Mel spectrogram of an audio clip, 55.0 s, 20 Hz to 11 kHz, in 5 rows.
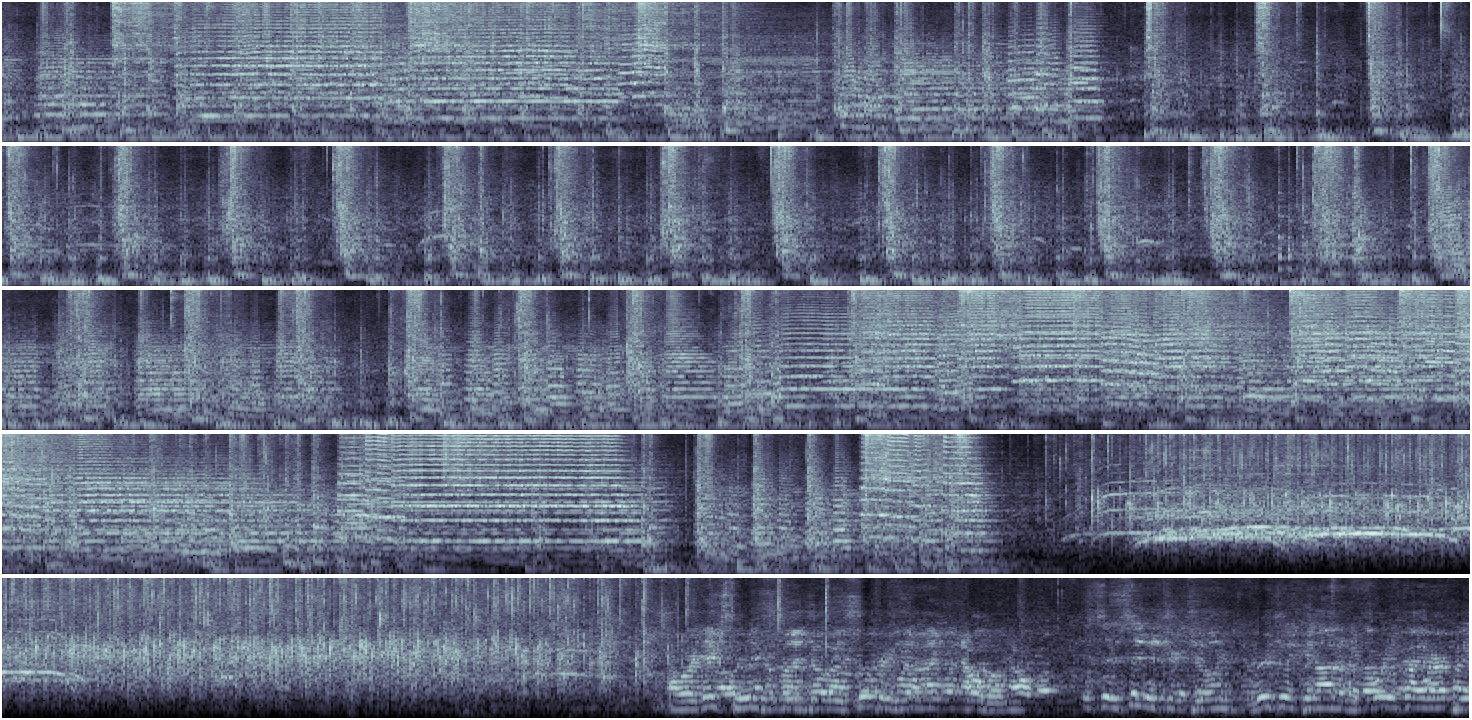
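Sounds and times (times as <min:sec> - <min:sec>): brass chords: 0:00.0 - 0:10.2, 0:20.0 - 0:40.8.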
